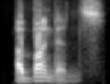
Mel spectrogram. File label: "abundance", American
